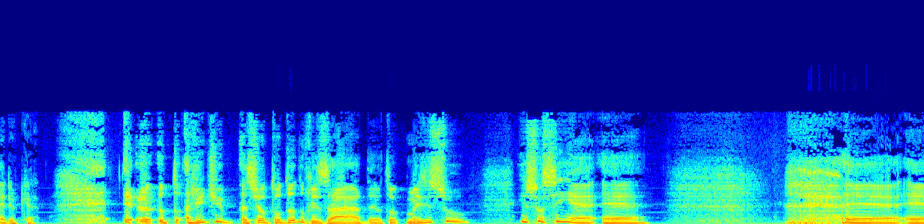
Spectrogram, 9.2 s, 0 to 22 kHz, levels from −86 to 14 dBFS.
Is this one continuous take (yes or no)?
yes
